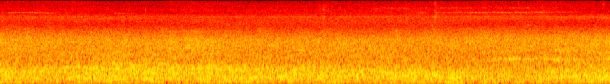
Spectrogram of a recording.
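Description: Steady, even background noise of a large indoor hall, with no single sound standing out and no speech.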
